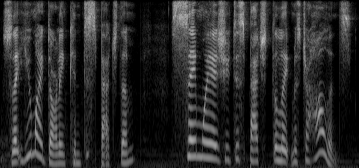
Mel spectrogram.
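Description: Storybook scheming mother, played by a man: coy, doting, trilling, higher-pitched with a creaky edge. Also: big pitch swings, normal speed, bright, forceful tone, dry recording, full character voice. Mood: cooing, coaxing. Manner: cooing, trilling, coaxing. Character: coquettish, scheming, doting mother luring men to doom. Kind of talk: dramatised storytelling.

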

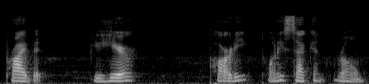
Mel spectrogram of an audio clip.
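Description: A man's voice: fairly high pitch, steady tone, unhurried, gravelly. A man voicing a hard-boiled, impatient private investigator with curt, snapping demands in a pulp detective audiobook. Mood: exasperated, insistent.

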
